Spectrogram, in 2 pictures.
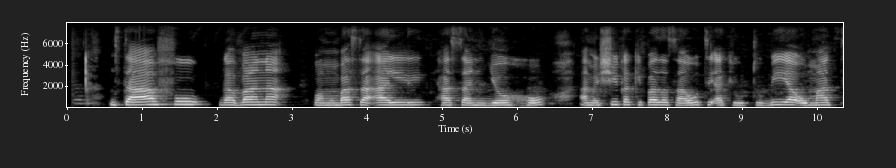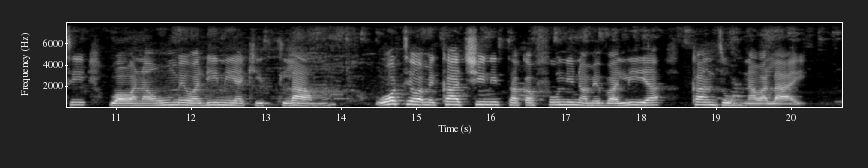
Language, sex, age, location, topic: Swahili, female, 18-24, Mombasa, government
